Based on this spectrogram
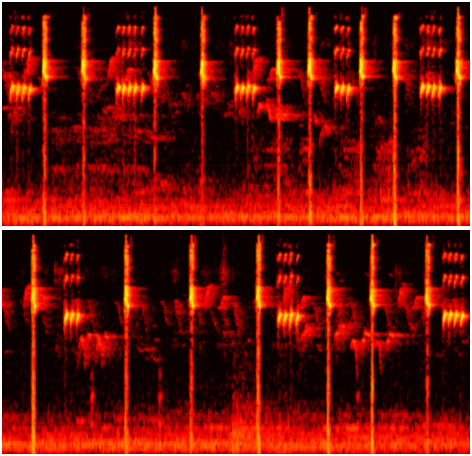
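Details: Purple-throated sunbird (kolibri ninja) delivering "tembakan" song for training caged birds: sharp, very high ticks repeated roughly every half second, many followed by short tinkling triplets of notes, all against a quiet background.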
